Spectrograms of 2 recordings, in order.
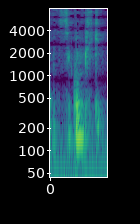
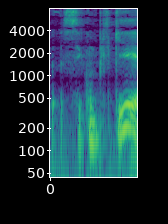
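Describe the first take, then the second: First: "c'est compliqué" breathed out in a soft whisper; hushed whispered repeat; whispered aside. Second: Said in the usual way. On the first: Real, not acted. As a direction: whisper it to yourself, resigned.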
